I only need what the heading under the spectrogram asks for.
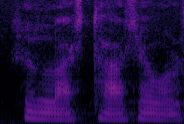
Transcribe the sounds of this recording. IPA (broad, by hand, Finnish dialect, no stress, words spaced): selːɑistɑhɑː se ol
